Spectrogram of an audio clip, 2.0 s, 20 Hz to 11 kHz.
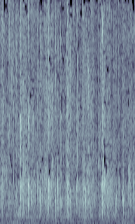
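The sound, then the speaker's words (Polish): Applause from guests at a ceremony marking a county's 15th anniversary in Poland. The clapping is moderately loud and uneven, swelling in small bursts rather than holding a steady roar. “Wielkie brawa, drodzy Państwo.”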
